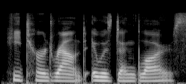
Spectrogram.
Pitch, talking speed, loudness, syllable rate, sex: 170 Hz, 195 wpm, -17 LUFS, 4.6 syllables/s, female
